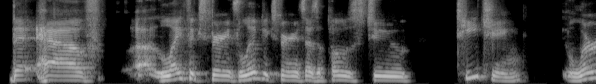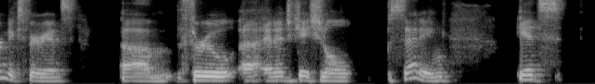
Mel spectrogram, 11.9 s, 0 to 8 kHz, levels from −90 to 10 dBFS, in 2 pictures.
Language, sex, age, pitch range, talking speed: English, male, 40-59, 140-175 Hz, 100 wpm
